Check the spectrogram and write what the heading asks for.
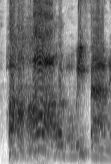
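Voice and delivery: loud mock laugh, then gloating. Cops gloating over his joints, mocking. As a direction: imitate cops crowing over their find.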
